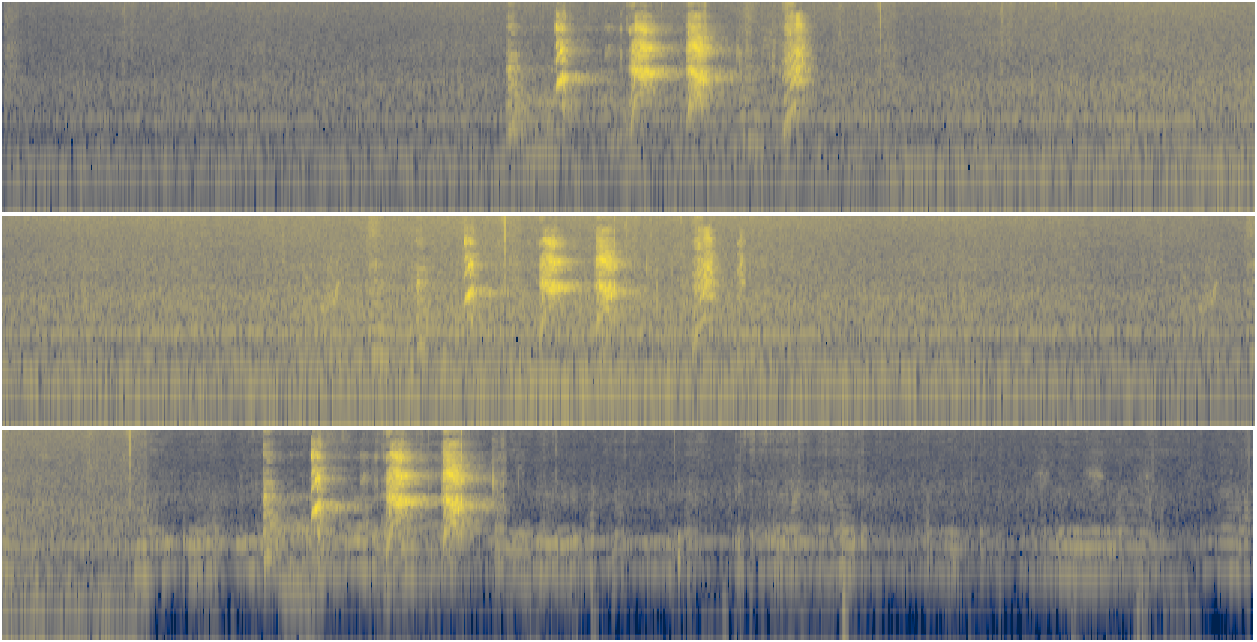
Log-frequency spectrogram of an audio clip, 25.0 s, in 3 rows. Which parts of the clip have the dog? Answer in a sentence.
You can hear the dog from 3.4 to 5.4 s, from 11.1 to 13.3 s and from 18.4 to 19.9 s.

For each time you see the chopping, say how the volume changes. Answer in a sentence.
The chopping can't be heard in this clip.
